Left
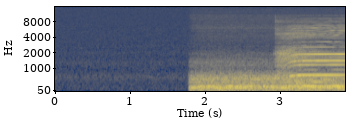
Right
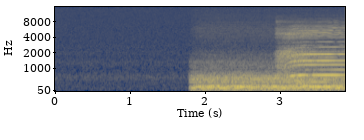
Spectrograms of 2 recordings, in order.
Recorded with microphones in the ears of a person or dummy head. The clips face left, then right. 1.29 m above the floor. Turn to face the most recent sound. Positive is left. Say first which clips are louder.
# left 2 dB
turn(degrees=40)  # may be behind; listen again after turning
